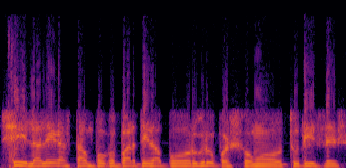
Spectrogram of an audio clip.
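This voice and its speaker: The speaker holds a moderate pace with a monotone, flat intonation. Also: man. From A Coruña, Spain. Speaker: amateur footballer and student. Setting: phone call.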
